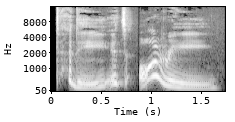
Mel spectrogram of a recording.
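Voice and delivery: put-on high, loud, stretched-out little-boy voice; happy child's call; beaming child. A narrator's reading. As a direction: announce yourself joyfully to daddy. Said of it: "beaming up at the blonde man".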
